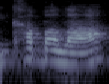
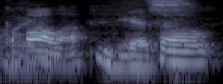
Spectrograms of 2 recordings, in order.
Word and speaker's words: Kabbalah: Well, the most Hebrew words that are accented on the final syllable, but most English words are not. It's just a variation in pronunciation.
